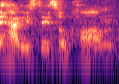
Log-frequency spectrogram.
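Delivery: ordinary talk, nothing marked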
